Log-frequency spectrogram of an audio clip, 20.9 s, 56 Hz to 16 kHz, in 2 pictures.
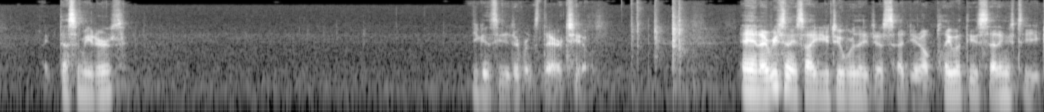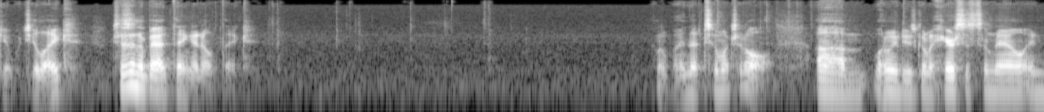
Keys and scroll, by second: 6.5 Return.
